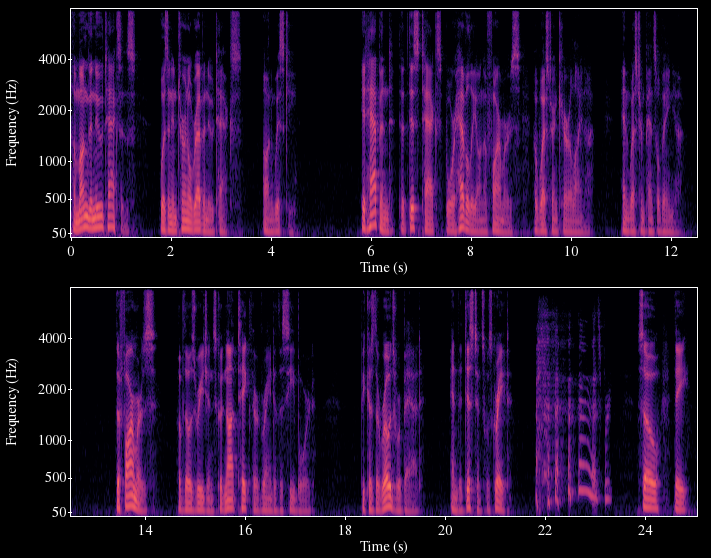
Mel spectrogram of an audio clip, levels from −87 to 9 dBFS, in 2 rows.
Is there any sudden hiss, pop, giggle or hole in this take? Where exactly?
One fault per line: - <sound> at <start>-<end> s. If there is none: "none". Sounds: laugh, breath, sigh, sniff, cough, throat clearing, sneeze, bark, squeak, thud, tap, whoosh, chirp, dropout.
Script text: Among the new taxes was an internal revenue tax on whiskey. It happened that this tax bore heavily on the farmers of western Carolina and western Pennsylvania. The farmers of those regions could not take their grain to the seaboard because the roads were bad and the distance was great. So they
- laugh at 21.8-23.4 s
